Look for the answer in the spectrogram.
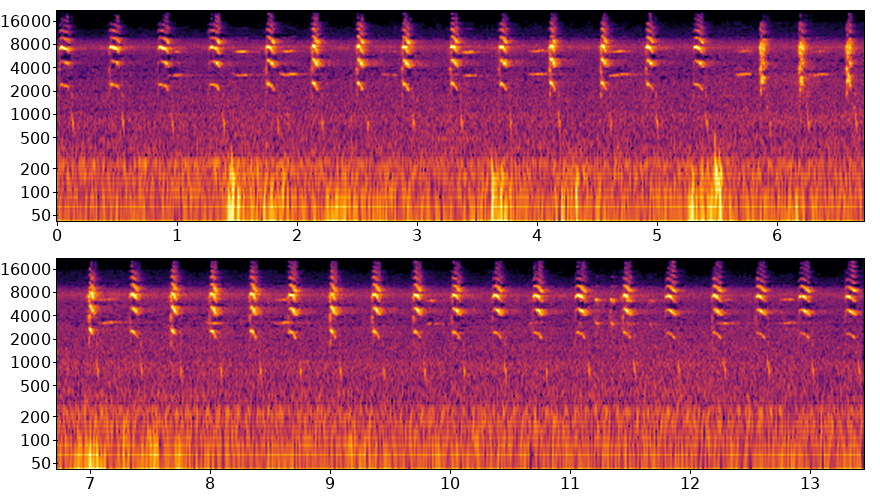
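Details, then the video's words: Squirrel chirping loudly: sharp, high, clipped chirps repeated steadily about two to three times per second throughout, each a bright harmonic click-like note, with faint low rumbles in the background. "Loud Squirrel Sounds -squirrel chirping Sounds Loud"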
